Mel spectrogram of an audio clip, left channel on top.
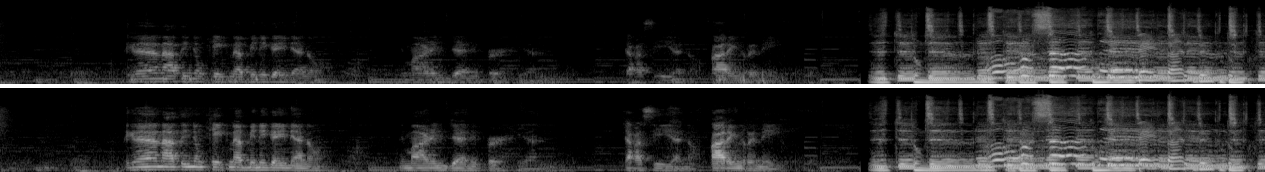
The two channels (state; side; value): normal; both; correlation 0.60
